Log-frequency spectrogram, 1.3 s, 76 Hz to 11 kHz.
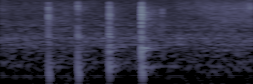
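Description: Four knocks on a smaller baked loaf of maritime molasses brown bread topped with oatmeal produce short, hollow, low thuds with quick decay. The hollow sound shows the loaf is finished baking, and an internal temperature of 205–206°F confirms it is done.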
